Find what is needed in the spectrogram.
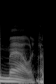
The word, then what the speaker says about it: Malek: And 1988, Rami Malek. Is that how you say it, or Malek? Rami Malek. Rami Malek, okay.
